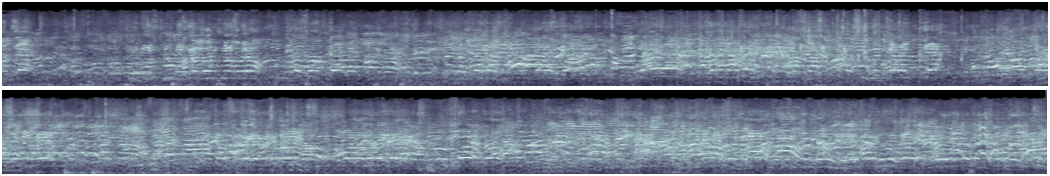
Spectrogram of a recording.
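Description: A crowd of children and adults chatters steadily in a large echoing hall.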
